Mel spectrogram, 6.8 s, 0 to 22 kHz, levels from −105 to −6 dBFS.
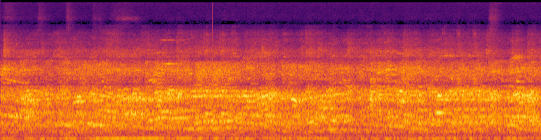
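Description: At 2.65 s the audio stumbles as a 200 ms stretch plays a second time, and the same thing recurs at 5.85 s. This is overlapping chunks: the audio was handled in blocks of about 3 s, and each new block began 200 ms before the previous one ended, so that slice is duplicated at every join. It is heard as a brief stutter or click at the seam, at regular intervals.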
